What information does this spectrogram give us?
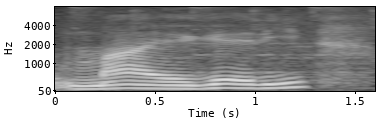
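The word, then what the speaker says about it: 前蹴り: ejemplo yo koggeri o maegery se pronuncia con g Cuál es la diferencia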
